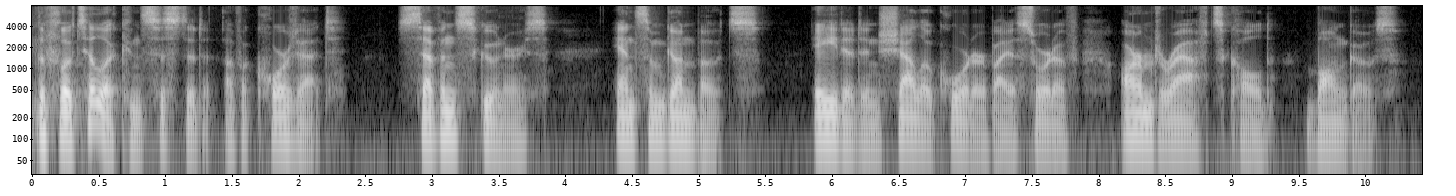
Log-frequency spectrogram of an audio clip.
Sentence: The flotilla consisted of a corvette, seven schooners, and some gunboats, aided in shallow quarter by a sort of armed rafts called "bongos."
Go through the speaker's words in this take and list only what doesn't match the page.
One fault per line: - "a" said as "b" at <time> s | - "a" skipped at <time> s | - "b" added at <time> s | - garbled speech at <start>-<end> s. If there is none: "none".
none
